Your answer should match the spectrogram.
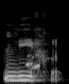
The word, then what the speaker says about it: livres: The first thing is that S in the end is never pronounced in French.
